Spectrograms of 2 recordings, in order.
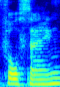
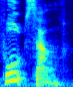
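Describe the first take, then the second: First: The name is said in the local pronunciation. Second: The name is said in the Danish pronunciation. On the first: "here we uh, pronounce it Fulsang" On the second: "in Denmark it would be Fuglsang"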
